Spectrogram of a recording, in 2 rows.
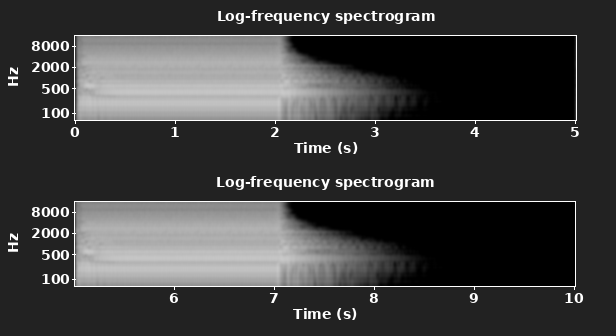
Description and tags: PRODUCTION
Audacity prod
Generate a 200Hz sawtooth sound, amplitude 0.8, duration 2s
Generate a silence, duration 3s
Fuse
Apply reverb, room size 16%, pre-delay 5ms, reverberance 78%, damping 69%, tone low 100%, tone high 100%, wet gain 5dB, wet only
Repeat sound once
Reproduction du signal décrit dans l'Arrêté du 23 mars 2007 relatif aux caractéristiques techniques du signal national d'alerte, article 3 concernant les caractéristiques techniques des signaux spécifiques d'alerte et de fin d'alerte des aménagements hydrauliques.
TYPOLOGIE
Itération variée
MORPHOLOGIE
Masse : Groupe de sons cannelés
Timbre harmonique : Acide
Grain : Lisse
Allure : Stable
Dynamique : Attaque abrupte
Profil mélodique : Aucune variation
Site : Scalaire
Calibre : Aucun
